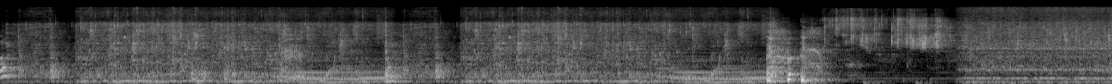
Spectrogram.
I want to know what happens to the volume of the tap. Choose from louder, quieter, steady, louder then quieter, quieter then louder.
steady.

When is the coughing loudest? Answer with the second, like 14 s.
8 s.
